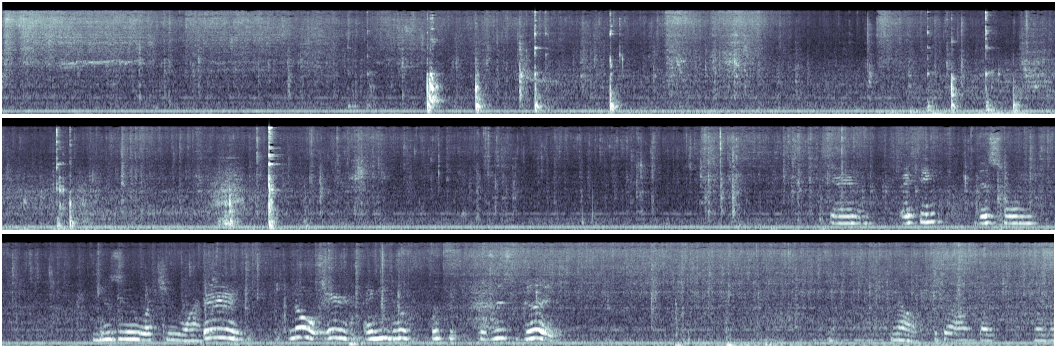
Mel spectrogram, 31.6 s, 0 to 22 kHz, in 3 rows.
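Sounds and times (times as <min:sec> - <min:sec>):
food sizzling as it cooks in a pan: 0:00.0 - 0:31.5
tongs and utensils clicking and tapping: 0:03.4 - 0:06.3, 0:08.6 - 0:10.4, 0:11.0 - 0:12.0, 0:13.0 - 0:14.2
speech: 0:22.6 - 0:26.7, 0:30.2 - 0:31.5.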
